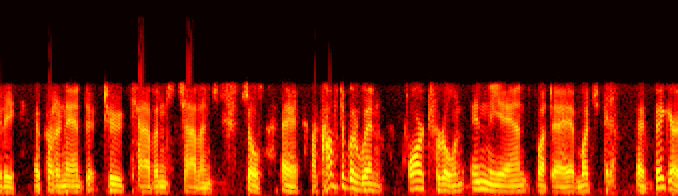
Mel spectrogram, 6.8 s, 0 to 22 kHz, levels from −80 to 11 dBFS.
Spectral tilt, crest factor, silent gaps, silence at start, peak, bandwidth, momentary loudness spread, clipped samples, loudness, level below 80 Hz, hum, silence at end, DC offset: -7.5 dB/octave; 14 dB; none; 0 s; 0 dBFS; 8 kHz; 5 LU; under 0.1%; -15 LUFS; -46 dBFS; none; 0 s; under 0.1%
